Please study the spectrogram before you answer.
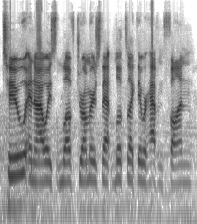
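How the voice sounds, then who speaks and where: A man's voice: a little high, little pitch movement, moderate pace, bright, forceful tone, clear, resonant tone, poor audio. A man talking casually as an interview guest, a drummer explaining his craft. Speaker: guest, rock drummer and drum teacher.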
